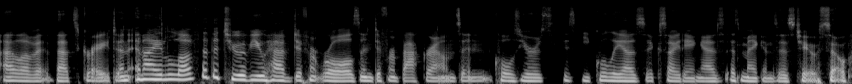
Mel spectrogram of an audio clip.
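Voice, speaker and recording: A woman hosts a podcast interview in an upbeat, enthusiastic way. Her voice sits on the lower side and sounds warm and mellow. The recording is dry and close. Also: brisk, few pauses, no room sound. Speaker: podcast host.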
